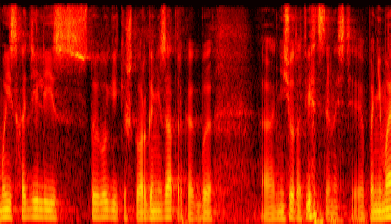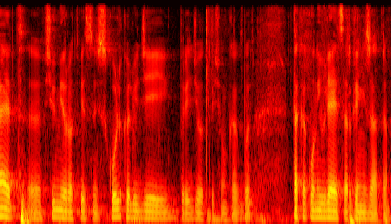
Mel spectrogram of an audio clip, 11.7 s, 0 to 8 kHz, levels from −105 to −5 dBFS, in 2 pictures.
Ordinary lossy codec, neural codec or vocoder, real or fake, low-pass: none; none; real; 7.2 kHz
